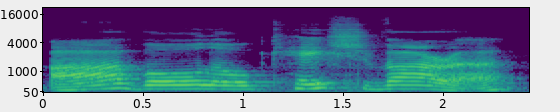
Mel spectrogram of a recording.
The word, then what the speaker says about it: Avalokiteshvara: All right, so it's pronounced Avalokiteshvara, is an Eastern deity who watches over the world and hears all prayers.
